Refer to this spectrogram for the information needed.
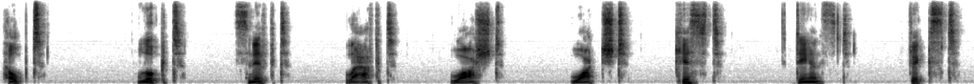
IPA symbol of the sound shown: t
